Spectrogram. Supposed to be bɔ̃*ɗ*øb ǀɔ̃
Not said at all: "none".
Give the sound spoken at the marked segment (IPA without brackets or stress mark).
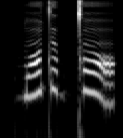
t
